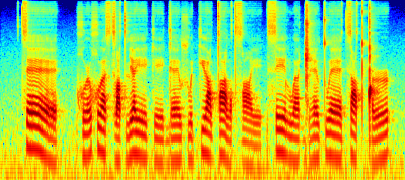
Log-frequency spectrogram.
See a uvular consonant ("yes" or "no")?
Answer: yes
